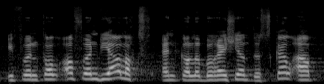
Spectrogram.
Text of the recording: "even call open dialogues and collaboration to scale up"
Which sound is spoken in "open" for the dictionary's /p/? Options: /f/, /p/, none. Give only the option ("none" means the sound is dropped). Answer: /f/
